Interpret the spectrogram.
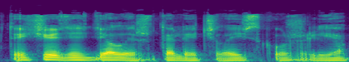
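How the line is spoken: Bear growling. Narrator (Russian): прорычал медведь

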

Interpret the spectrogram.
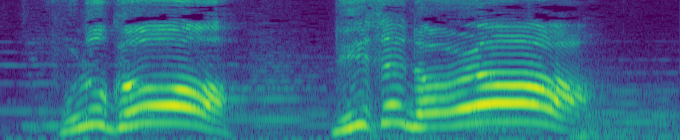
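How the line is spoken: Anxious shout. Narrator (Chinese): 老鼠着急的大喊道

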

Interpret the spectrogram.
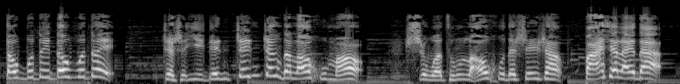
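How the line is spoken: Angry, loud shouting. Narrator (Chinese): 小螳螂更加生气了，他用劲儿的大声的喊着

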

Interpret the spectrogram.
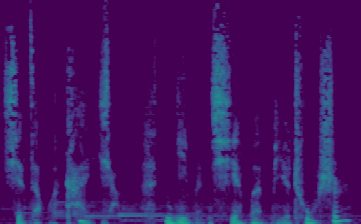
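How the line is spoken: Whisper. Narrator (Chinese): 狐狸先生悄声说

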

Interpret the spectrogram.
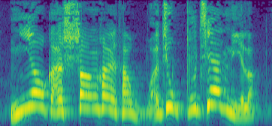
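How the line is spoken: Urgent shout. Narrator (Chinese): 陈氏赶紧又喊一声

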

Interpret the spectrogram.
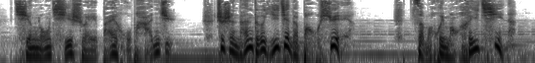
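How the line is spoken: Muttering to himself. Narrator (Chinese): 喃喃自语

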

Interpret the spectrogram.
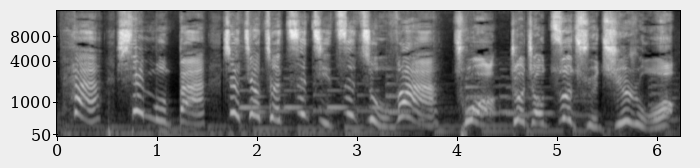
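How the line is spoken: Wife laughing. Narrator (Chinese): 妻子笑着说

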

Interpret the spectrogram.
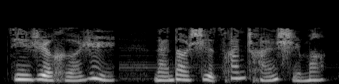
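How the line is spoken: Quiet sigh. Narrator (Chinese): 公祖窃叹道

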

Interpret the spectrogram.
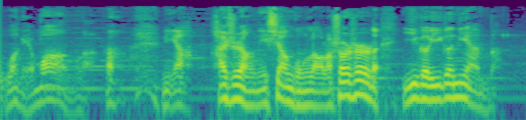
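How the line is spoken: Smiling. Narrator (Chinese): 老者是笑了笑，说

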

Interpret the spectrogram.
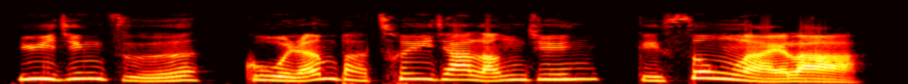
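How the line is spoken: Smiling young girl. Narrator (Chinese): 一个婢女打扮的小姑娘…笑着说

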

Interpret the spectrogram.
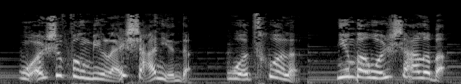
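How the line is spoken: Sobbing, tearful. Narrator (Chinese): 这个刺客被感动的嚎啕大哭，流着泪和刘备说

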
